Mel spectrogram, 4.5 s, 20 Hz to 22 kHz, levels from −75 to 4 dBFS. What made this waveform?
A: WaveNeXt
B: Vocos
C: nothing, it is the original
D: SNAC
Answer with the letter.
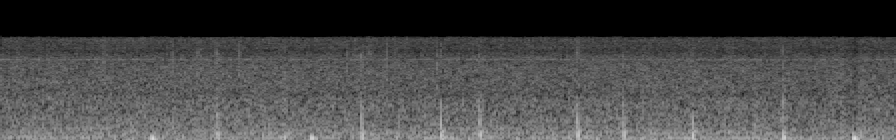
C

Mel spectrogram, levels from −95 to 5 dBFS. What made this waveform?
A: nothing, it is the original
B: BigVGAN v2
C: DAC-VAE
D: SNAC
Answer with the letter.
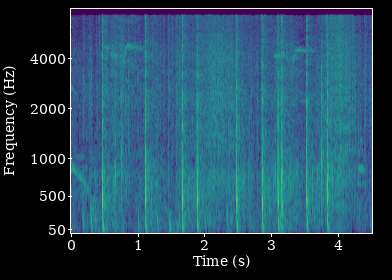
A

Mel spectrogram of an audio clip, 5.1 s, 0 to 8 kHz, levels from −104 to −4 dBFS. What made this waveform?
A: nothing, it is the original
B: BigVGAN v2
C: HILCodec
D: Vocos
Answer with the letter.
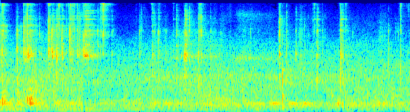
A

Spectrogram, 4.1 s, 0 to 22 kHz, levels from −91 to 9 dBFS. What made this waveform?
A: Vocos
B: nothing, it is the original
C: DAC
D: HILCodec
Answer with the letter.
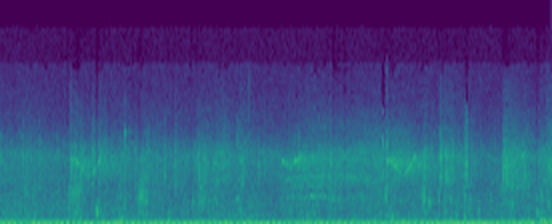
B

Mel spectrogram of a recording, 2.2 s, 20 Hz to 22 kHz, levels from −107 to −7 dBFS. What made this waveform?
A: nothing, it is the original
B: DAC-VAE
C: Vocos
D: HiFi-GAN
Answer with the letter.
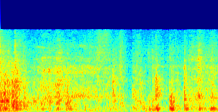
C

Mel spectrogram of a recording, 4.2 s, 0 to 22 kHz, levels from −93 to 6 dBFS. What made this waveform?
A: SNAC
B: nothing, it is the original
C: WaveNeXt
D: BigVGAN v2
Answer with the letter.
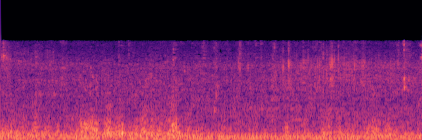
B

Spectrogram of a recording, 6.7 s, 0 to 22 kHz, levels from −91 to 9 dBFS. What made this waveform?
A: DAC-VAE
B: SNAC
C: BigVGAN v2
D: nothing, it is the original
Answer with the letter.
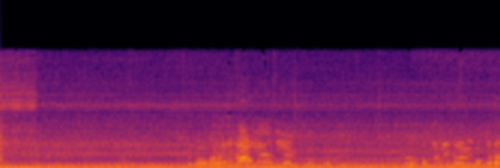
D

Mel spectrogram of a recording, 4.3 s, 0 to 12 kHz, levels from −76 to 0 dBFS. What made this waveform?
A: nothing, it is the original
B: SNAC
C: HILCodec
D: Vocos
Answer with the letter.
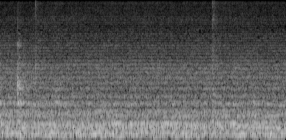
D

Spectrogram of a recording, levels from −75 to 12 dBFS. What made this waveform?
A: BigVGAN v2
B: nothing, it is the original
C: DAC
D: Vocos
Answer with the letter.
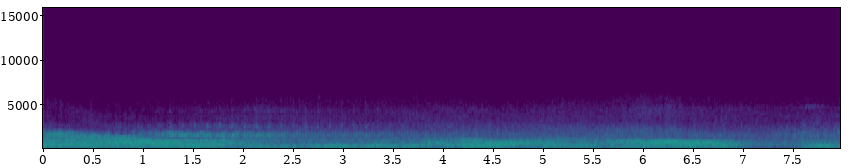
B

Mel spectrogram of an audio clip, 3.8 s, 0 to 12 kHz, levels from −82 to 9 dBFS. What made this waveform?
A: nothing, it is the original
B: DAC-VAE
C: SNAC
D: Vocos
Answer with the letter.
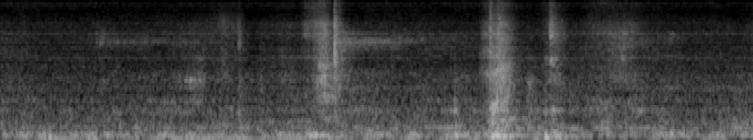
C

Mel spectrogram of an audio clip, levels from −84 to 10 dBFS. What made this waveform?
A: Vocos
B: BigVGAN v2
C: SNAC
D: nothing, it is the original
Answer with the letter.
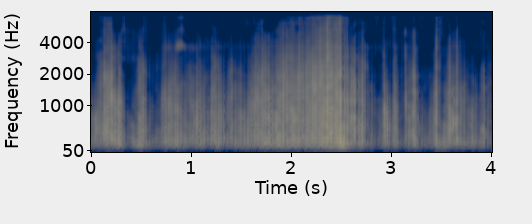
A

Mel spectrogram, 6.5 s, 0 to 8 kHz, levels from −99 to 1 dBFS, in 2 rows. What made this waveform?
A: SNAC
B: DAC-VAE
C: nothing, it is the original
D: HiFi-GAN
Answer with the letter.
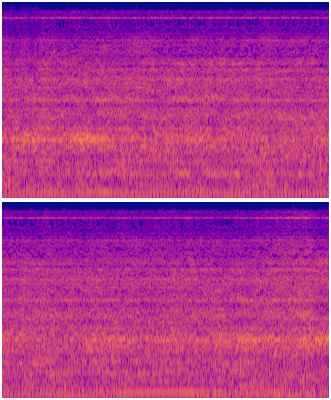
A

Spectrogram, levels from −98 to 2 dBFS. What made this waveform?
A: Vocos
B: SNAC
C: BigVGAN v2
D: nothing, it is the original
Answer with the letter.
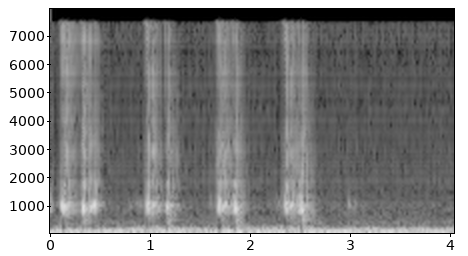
C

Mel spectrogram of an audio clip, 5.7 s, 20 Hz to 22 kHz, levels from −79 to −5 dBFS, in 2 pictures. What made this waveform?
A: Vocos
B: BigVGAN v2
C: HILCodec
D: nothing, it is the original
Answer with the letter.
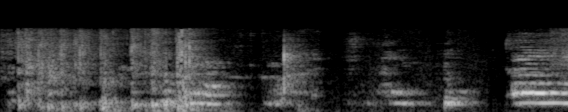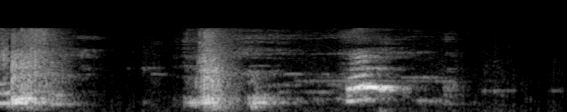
D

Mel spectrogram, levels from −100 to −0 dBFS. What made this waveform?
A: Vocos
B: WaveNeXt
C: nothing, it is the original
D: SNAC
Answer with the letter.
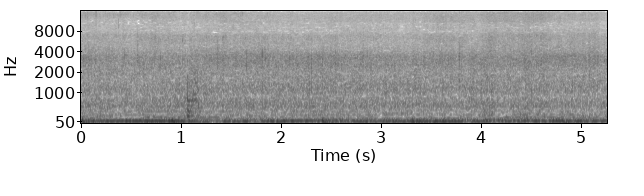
C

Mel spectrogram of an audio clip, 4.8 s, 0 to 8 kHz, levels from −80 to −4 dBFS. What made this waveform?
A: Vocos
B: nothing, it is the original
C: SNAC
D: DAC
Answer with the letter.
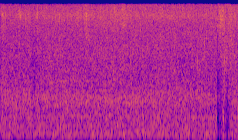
B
